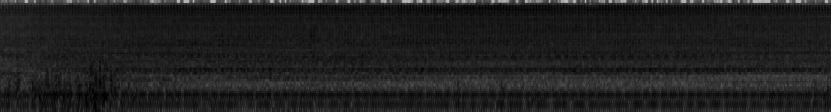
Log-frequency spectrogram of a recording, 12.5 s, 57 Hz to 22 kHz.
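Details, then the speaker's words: Stock 2009 Mazdaspeed3, parked about two years, with prior slight knock and rough idle, just after new spark plugs: steady, even idle slightly high with a smooth low hum, no ticking or knocking, running much smoother than before. "idling a little high that sounds way better yeah there was no knocking at idle this critical idling sound"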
